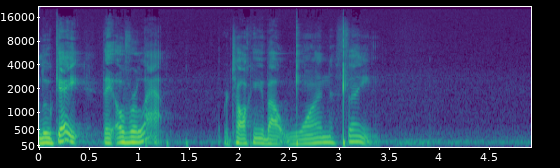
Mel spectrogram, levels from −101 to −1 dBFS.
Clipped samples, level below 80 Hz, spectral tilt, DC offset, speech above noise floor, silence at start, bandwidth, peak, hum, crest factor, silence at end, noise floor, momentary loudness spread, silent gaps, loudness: under 0.1%; -62 dBFS; -7 dB/octave; under 0.1%; 30 dB; 0 s; 14.5 kHz; -10 dBFS; none; 18 dB; 1.05 s; -56 dBFS; 15 LU; none; -28 LUFS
